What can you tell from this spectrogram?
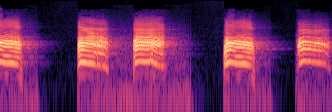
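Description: Ravens on the roof of a van caw five times in loud, harsh, hoarse calls, each about half a second long, arriving in an uneven rhythm with brief silences between them and no voices.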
